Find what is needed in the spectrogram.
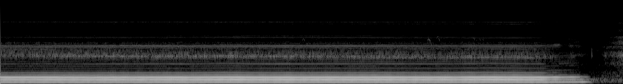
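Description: A man's voice humming one long, steady low note, a mouth-made engine noise for the toy excavator, held until it breaks off near the end.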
